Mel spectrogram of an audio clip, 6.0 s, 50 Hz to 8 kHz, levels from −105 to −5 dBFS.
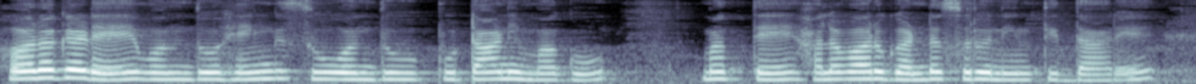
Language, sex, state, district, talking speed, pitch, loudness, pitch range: Kannada, female, Karnataka, Bangalore, 100 wpm, 235 Hz, -16 LUFS, 230-245 Hz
